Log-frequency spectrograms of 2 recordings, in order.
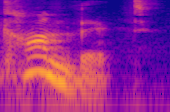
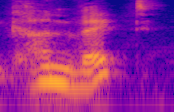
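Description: First: The first vowel sounds like 'con'. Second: The first vowel sounds like 'cun'. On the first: The speaker calls it right. "You say convict" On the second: The speaker calls it wrong. "You don't say convict"

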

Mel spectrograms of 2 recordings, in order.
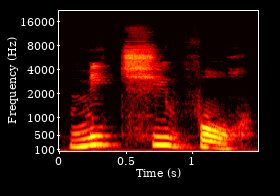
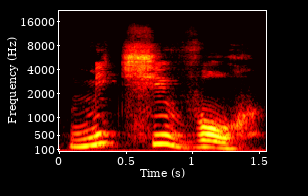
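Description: No difference in how they are said.

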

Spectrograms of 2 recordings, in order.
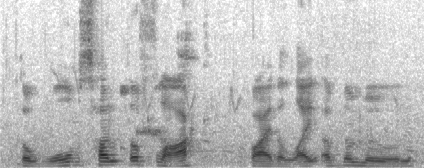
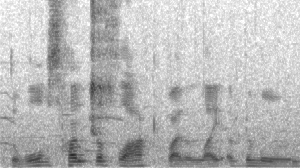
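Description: First: It is said at a slower pace. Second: It is said at a quicker pace.

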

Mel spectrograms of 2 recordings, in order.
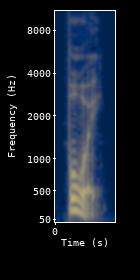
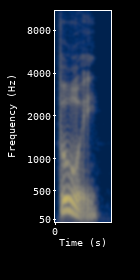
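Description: First: It is said with the British pronunciation. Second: It is said with the common American pronunciation. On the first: "In Britain, the pronunciation is buoy" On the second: "which I pronounced buoy, and that is the most common pronunciation of the word in the United States"

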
